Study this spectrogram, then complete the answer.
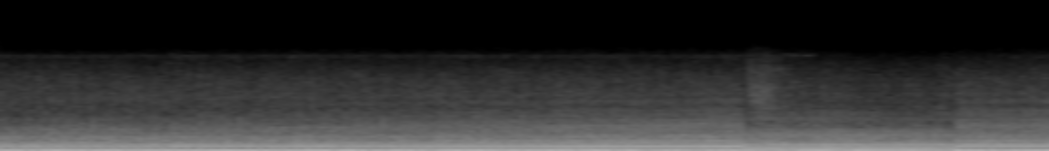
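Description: A sports car engine roars at high speed.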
